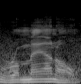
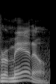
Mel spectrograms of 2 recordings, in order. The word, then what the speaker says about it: Romano: And it's Romano, by the way. That's how we pronounce it in Canada.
